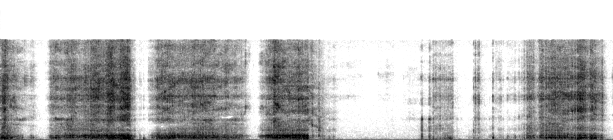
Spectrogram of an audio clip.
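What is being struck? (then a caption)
Pressed-powder bath bomb cut with a serrated knife. A serrated metal knife saws and scrapes across a fist-sized solid pink pressed-powder bath bomb held on a wooden board. Rough, gritty, bright scraping strokes come in bursts with brief pauses between them, and a quieter, softer scraping stretch sits in the middle.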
